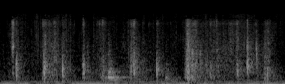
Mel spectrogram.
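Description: animal, horses' hooves clip-clopping

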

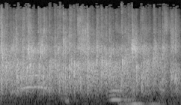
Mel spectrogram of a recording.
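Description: crowd, audience applause and clapping

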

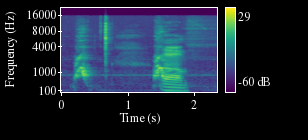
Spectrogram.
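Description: animal, dogs barking excitedly

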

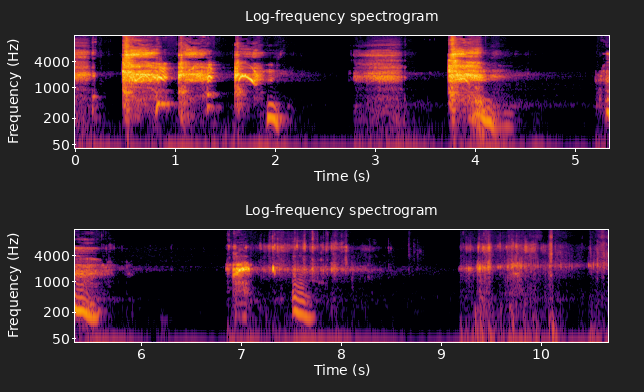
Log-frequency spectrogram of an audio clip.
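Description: human body sound, repeated coughing

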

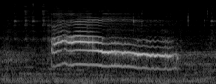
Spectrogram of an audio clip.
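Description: animal, cat meowing

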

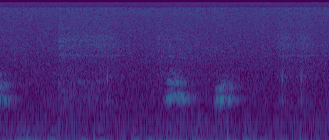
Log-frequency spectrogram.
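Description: animal, dogs barking upstairs

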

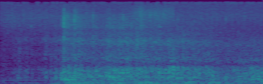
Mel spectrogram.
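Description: nature, rain falling

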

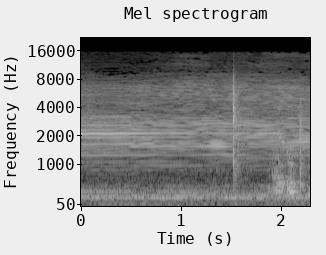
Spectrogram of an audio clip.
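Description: tool, electric hair clippers buzzing

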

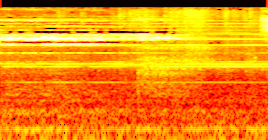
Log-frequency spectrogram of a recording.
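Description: vehicle, subway train arriving

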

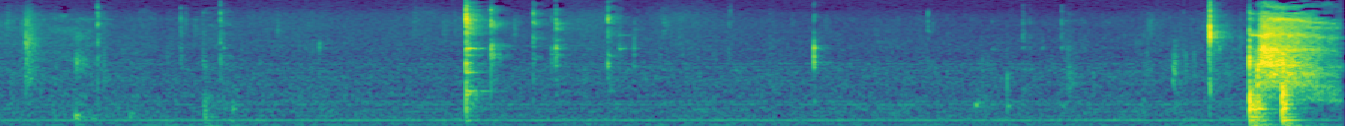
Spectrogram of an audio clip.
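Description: household object, glasses clinking

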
